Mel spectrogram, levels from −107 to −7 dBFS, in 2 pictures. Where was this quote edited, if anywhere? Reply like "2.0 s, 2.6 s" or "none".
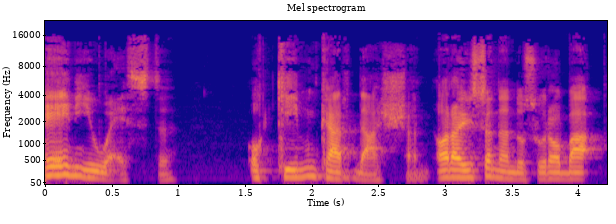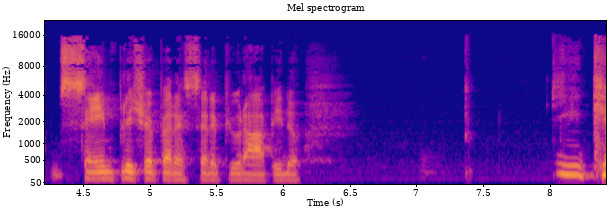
4.2 s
